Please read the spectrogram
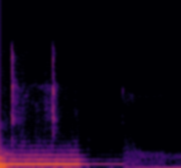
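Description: A steady electronic-sounding tone with overtones, held for about a second and then cutting off, followed by near silence and a faint high whine.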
